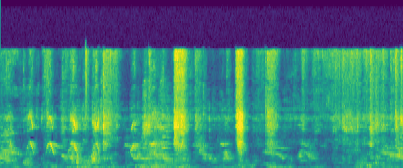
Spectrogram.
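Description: Backyard chickens and chicks calling, a scatter of short clucks and peeps, with a few sharp knocks.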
